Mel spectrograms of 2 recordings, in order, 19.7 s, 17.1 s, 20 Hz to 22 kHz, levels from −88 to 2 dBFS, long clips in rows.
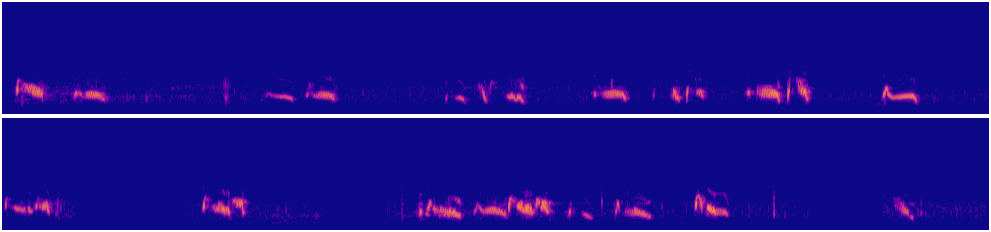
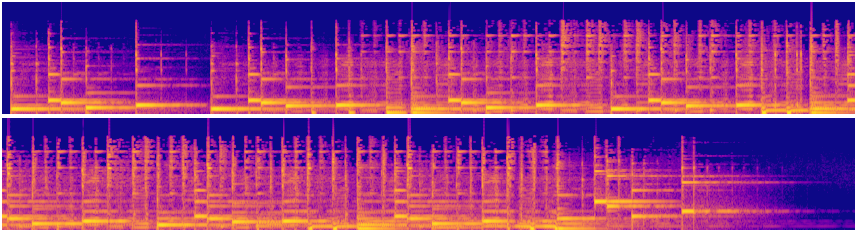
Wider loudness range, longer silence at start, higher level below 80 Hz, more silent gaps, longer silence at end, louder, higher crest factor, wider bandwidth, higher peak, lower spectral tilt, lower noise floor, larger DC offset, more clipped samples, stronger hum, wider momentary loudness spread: first, 11 LU vs 1 LU; about the same, 0.15 s vs 0.1 s; second, under -90 dBFS vs -28 dBFS; first, 10.72-11.64 s, 13.11-13.64 s, 17.98-18.64 s vs none; second, 0.75 s vs 1.15 s; second, -38 LUFS vs -11 LUFS; first, 22 dB vs 10 dB; second, 1.8 kHz vs 11.5 kHz; second, -18 dBFS vs 0 dBFS; second, 24.5 dB/octave vs -4.5 dB/octave; first, -83 dBFS vs -62 dBFS; neither; neither; neither; first, 20 LU vs 4 LU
